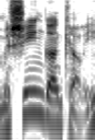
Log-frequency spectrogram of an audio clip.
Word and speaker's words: Machine Gun Kelly: Why am I butchering this dude's name, Machine Gun Kelly.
